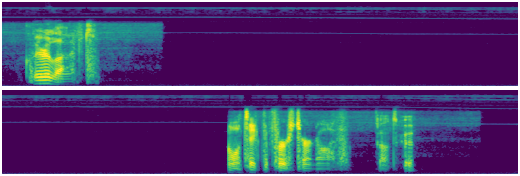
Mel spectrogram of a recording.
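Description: A man speaks calmly over a headset intercom.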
